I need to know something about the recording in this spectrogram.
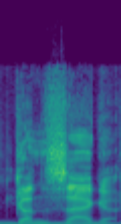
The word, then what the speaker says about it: Gonzaga: I I everyone goes every broadcaster says one or the other and it is Gonzaga correct yep yeah the ones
